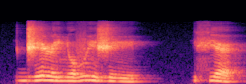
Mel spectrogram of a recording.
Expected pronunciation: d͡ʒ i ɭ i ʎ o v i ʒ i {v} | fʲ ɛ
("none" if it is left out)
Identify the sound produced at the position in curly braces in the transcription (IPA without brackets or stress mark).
none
